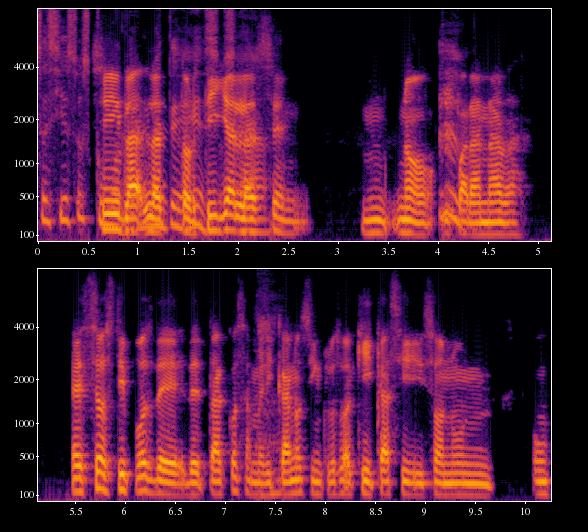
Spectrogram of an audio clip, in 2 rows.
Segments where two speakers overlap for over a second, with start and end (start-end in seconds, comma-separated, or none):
0.5-2.5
